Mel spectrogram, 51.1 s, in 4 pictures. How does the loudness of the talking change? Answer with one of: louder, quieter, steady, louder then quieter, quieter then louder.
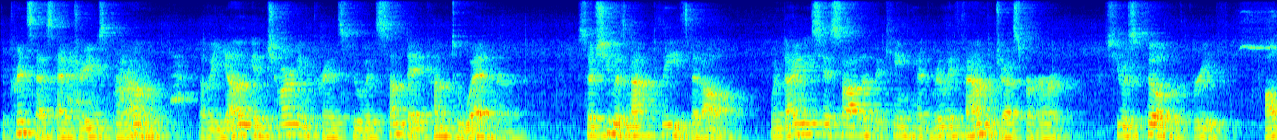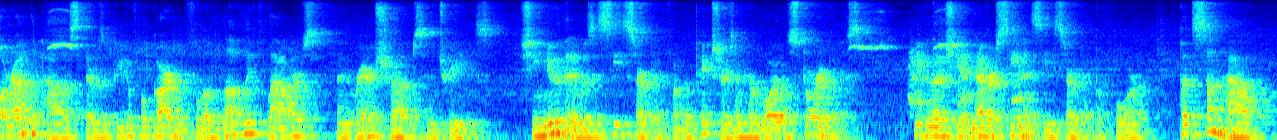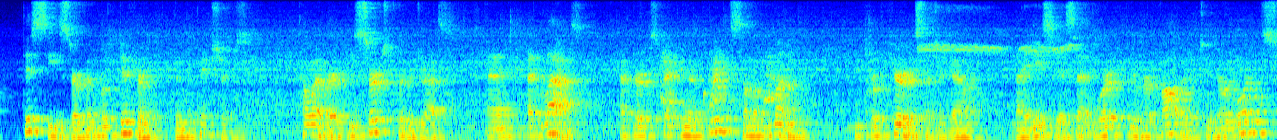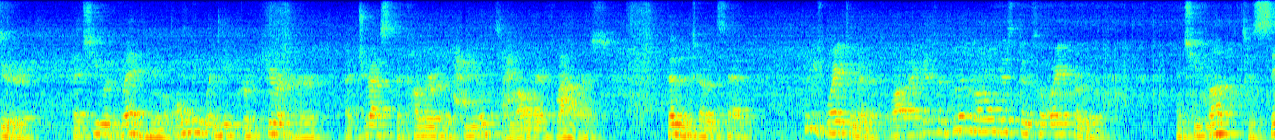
steady.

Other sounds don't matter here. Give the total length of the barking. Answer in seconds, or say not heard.
6 s.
